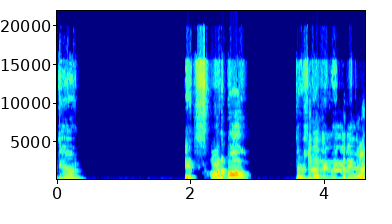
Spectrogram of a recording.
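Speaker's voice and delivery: exasperated, high-pitched casual-guy tone.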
